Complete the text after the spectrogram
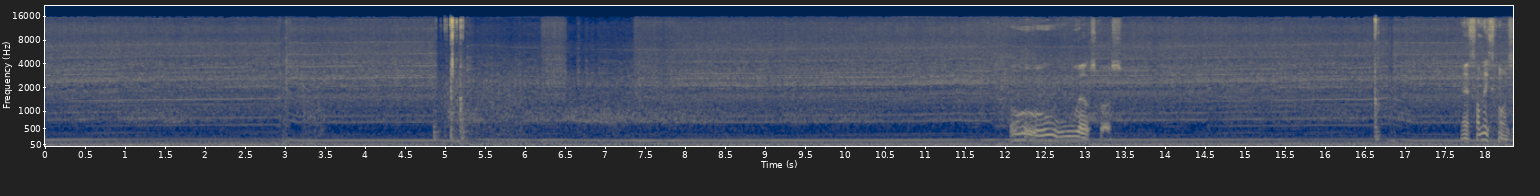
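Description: A racing car engine drones at high speed, its pitch shifting with gear changes.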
